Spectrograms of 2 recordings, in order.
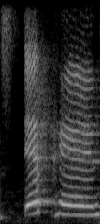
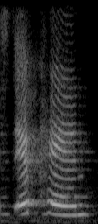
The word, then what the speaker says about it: Stephen: I used to read it S-T-E-P, step, H-E-N, hen. Step hen is Stephen.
